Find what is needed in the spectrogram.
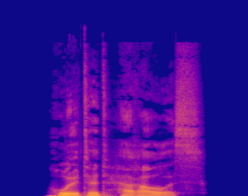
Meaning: to witness, to testify
- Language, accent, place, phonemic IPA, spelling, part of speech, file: German, Germany, Berlin, /bəˈt͡sɔʏ̯ɡən/, bezeugen, verb, De-bezeugen.ogg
